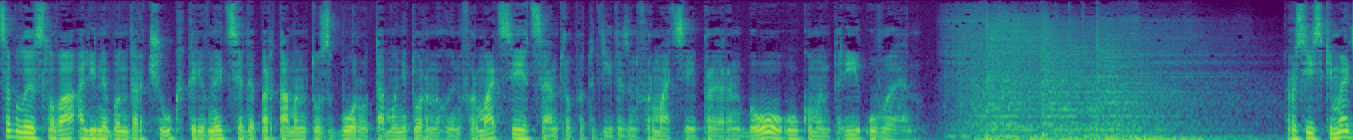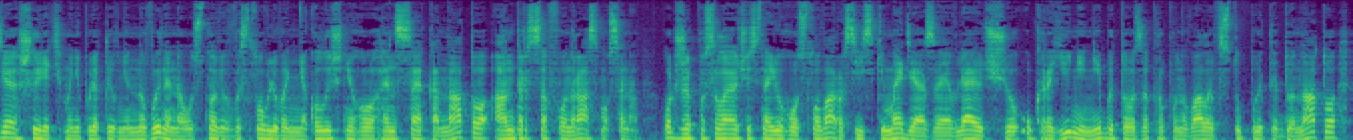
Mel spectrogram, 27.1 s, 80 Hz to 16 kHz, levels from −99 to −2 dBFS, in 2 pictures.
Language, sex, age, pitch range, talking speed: Ukrainian, male, 20-39, 100-115 Hz, 110 wpm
